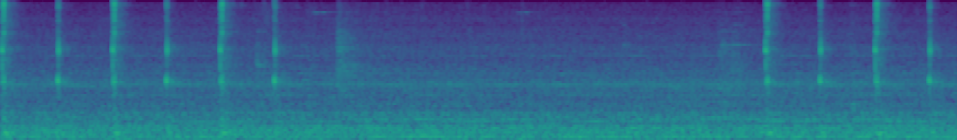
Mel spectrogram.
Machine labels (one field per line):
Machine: valve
